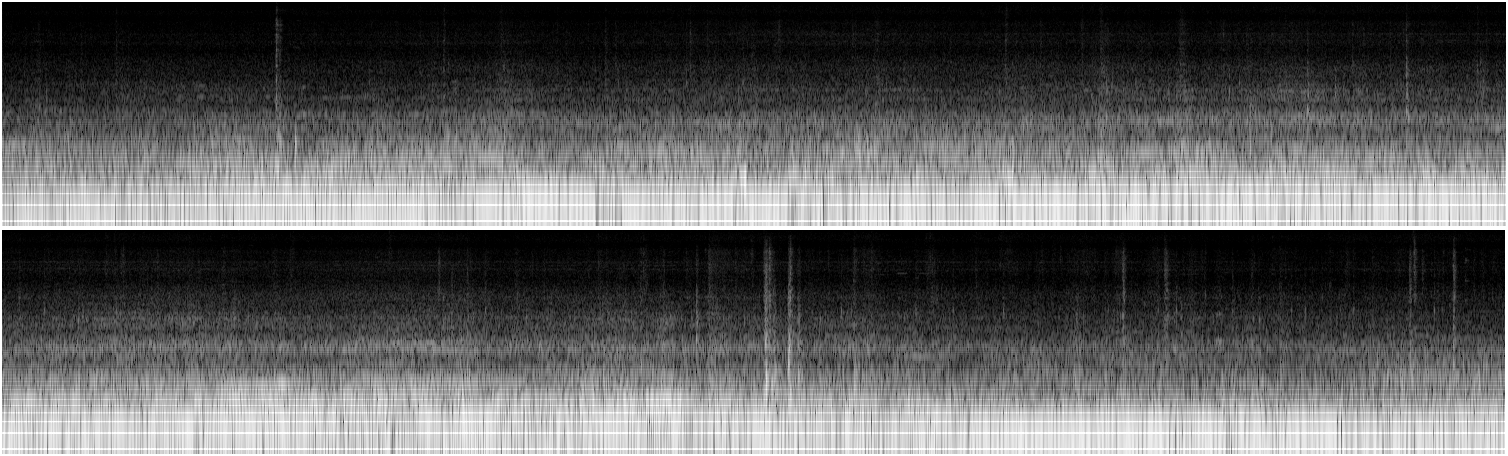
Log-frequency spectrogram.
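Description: Suzuki Jimny driving, with a steady low rumble of engine and road noise. A couple of sharp knocks come about three quarters of the way through.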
